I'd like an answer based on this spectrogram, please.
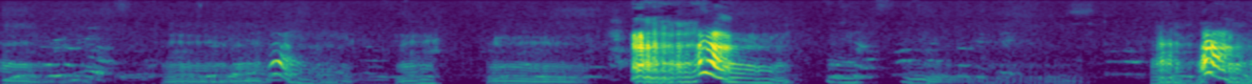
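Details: Blue merle Shetland Sheepdog growling at a blanket it is attacking: continuous low harmonic rumbling growls broken by louder rising snarls, with a human voice possibly mixed in.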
